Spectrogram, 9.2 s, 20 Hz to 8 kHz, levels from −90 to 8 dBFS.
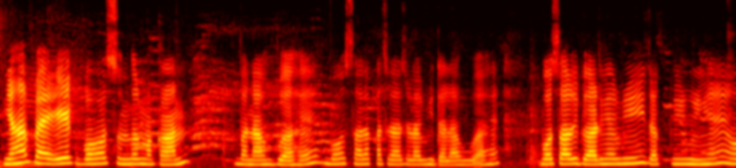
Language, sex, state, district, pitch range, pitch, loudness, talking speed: Hindi, male, Madhya Pradesh, Katni, 215-250 Hz, 235 Hz, -20 LUFS, 155 wpm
